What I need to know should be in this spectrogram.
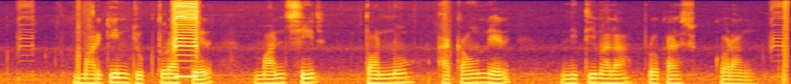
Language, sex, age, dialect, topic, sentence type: Bengali, male, 18-24, Rajbangshi, banking, statement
